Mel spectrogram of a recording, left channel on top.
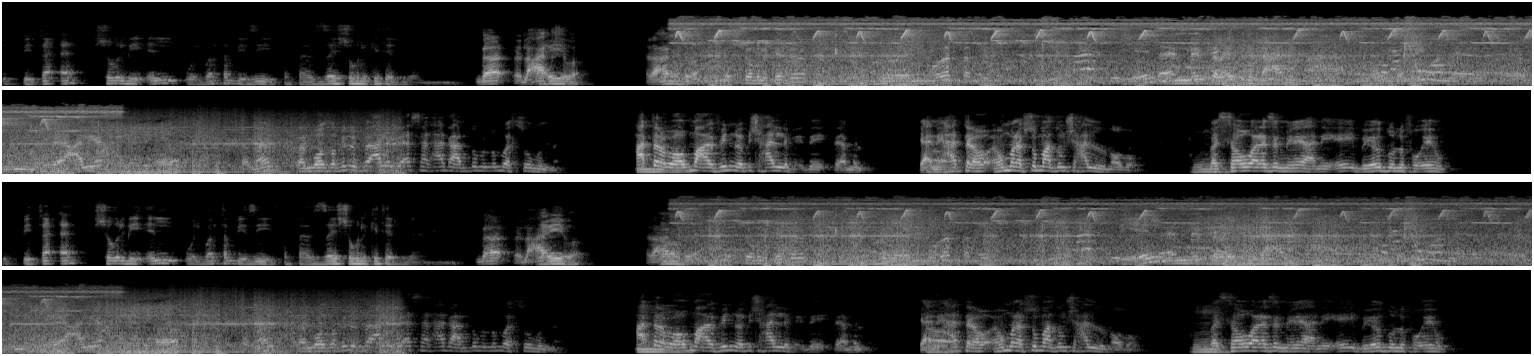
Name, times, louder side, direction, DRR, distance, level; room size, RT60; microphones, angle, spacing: voice 1, 0.0-4.5 5.3-5.8 6.6-6.8 7.6-7.7 8.7-8.9 11.1-11.7 16.8-17.2 21.6-22.1 24.5-24.9 27.2-27.5, right 2 dB, 40° right, 0.7 m, -32 dB
voice 2, 4.7-5.7 6.4-8.1 8.7-10.1 11.6-16.4 17.7-20.9 21.6-23.9 24.5-26.7 27.4-29.7, left 5 dB, 75° left, 0.7 m, -29 dB
sound 1, 6.7-16.5, left 6 dB, 20° left, 0.4 m, -25 dB
sound 2, 6.7-19.3, right 1 dB, ahead, 1.0 m, -31 dB
sound 3, 6.9-16.5, left 1 dB, 45° left, 2.0 m, -43 dB
6.6 x 4.9 x 3.0 m
head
